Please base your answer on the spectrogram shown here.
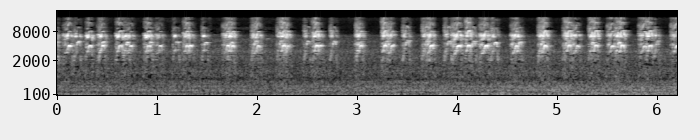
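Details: Four hand-reared munia babies being fed: sharp, high-pitched chirps repeated about three to four times per second.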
